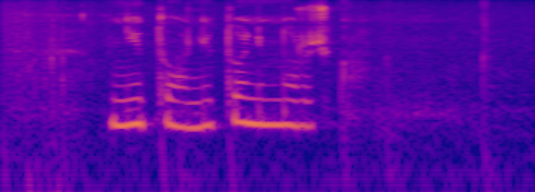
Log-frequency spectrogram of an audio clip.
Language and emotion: Russian, sad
